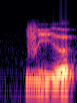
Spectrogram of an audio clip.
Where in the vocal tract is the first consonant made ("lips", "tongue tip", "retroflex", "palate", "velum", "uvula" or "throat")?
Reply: lips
